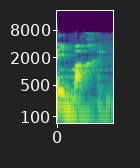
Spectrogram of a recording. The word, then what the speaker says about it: imagen: ¿Cuál es la impresión que deja la imagen? Quelle est l'impression que laisse l'image? Alors attention, à l'oral à bien prononcer le N de imagen, beaucoup d'élèves oublient.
